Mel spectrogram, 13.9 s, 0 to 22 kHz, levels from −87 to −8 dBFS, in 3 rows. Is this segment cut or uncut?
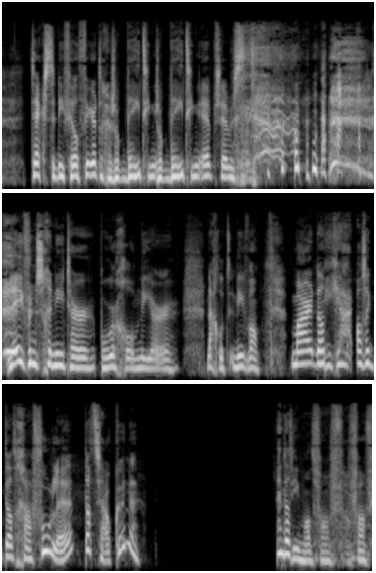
cut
